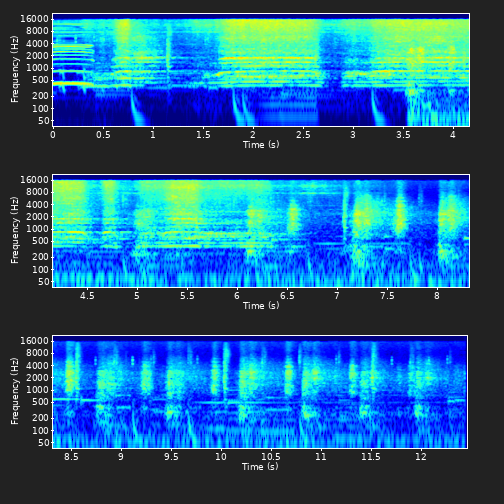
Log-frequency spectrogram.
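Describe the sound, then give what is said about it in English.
A loud steam train whistle blows in a long harmonic blast, then gives way to the steady, rhythmic chugging and clatter of a train rolling along, with no voices. “This is the part of the podcast I'm going to edit in the train whistle sound.”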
